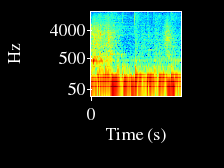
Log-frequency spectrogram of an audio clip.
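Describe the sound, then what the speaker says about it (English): Nearly boiling, steaming water is poured into a cup of sugar to make simple syrup for a home bar, giving a steady, continuous splashing flow heard up close throughout. "our cup of nearly boiling steamy water,"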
